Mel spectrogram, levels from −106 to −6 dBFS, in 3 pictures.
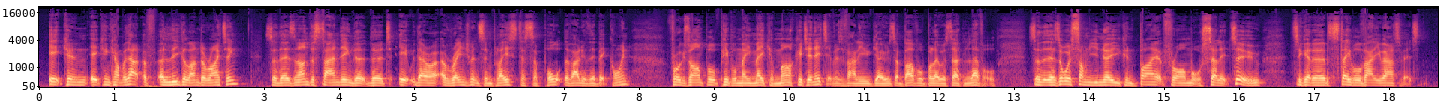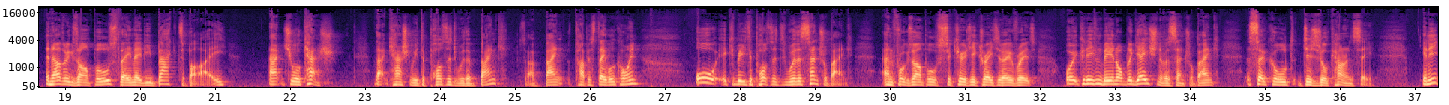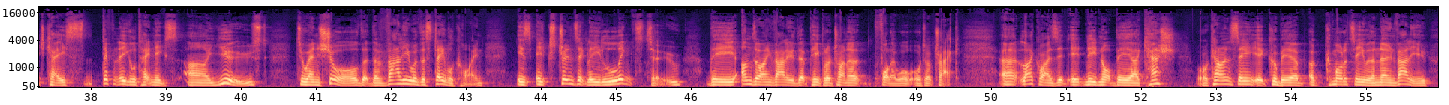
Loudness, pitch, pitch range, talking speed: -19 LUFS, 125 Hz, 115-145 Hz, 195 wpm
